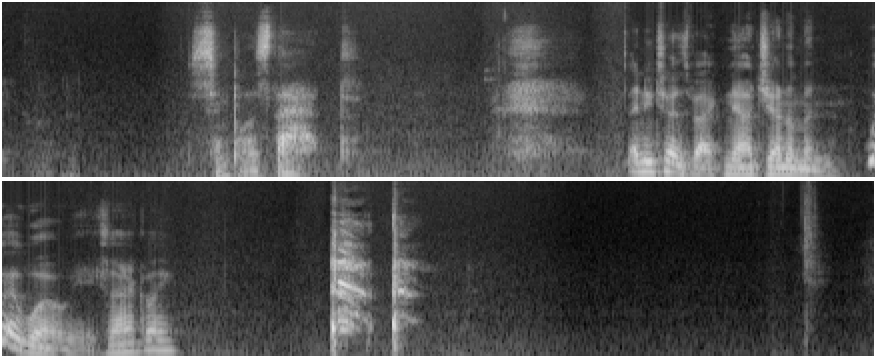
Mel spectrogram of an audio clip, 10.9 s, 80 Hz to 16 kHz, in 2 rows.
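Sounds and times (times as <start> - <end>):
speech: 1.2 - 2.3, 3.9 - 6.6
sharp coughs: 7.5 - 8.2.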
